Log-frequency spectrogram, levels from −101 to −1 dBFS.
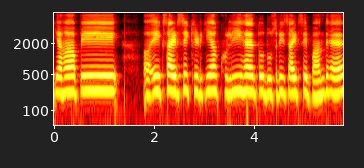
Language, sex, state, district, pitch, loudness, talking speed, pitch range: Hindi, female, Uttar Pradesh, Lalitpur, 235 Hz, -18 LUFS, 145 wpm, 220-240 Hz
